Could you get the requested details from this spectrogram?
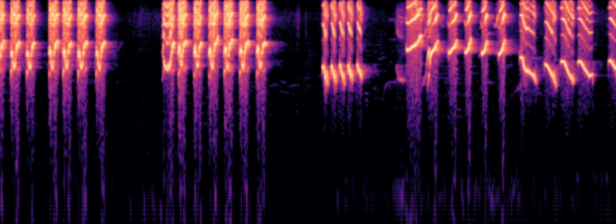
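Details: A singing white-rumped shama, Medan type, used as a lure to provoke another shama: bursts of rapid sharp chips, a fast descending series of notes, then many quick whistled slurs rising and falling.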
